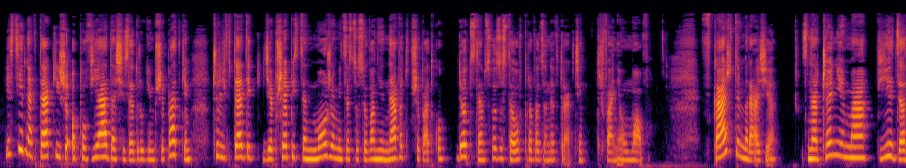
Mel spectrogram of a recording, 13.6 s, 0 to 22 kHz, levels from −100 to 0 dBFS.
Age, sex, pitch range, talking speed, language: 20-39, female, 205-240 Hz, 150 wpm, Polish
